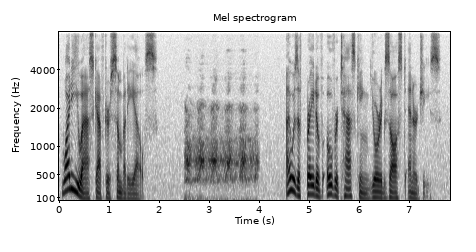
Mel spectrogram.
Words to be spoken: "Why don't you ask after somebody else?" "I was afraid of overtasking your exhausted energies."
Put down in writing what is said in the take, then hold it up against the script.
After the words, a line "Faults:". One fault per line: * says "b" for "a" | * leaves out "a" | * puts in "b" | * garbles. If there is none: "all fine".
"Why do you ask after somebody else?" "I was afraid of overtasking your exhaust energies."
Faults:
* says "do" for "don't"
* says "exhaust" for "exhausted"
